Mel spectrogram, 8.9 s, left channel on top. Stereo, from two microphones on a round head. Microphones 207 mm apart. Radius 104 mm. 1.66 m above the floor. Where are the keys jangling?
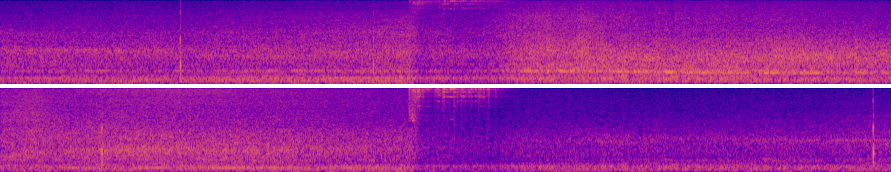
50° right (ahead or behind), 1.1 m.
